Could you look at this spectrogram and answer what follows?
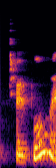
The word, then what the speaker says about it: Taupo: So I started in Gisborne, went to Taupo or Taupo as the locals pronounce it, worked on the helicopter there as well, did a lot of retrieval into the snow.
